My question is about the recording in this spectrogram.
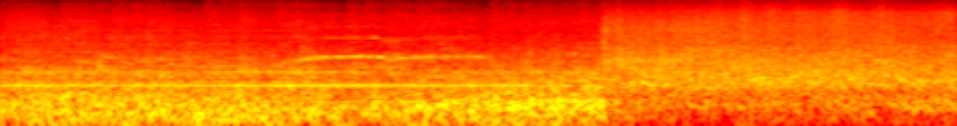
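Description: Boomerang roller coaster train running along its steel track: a steady rumble with a held whine. About four seconds in it gives way abruptly to an even hiss.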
